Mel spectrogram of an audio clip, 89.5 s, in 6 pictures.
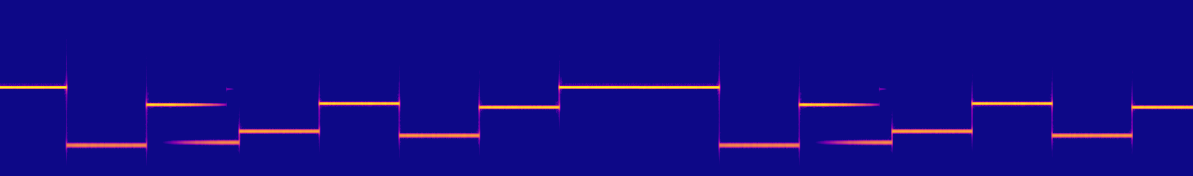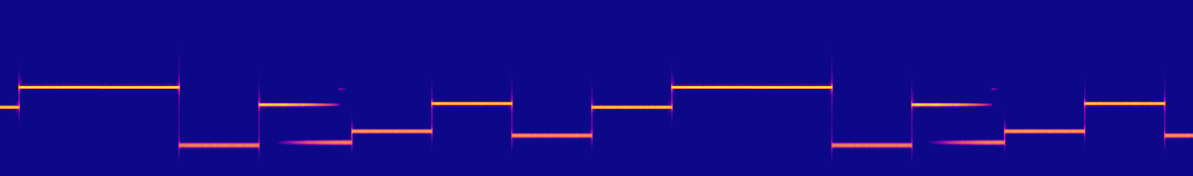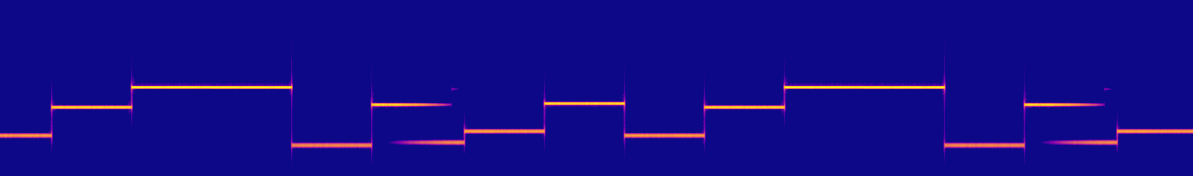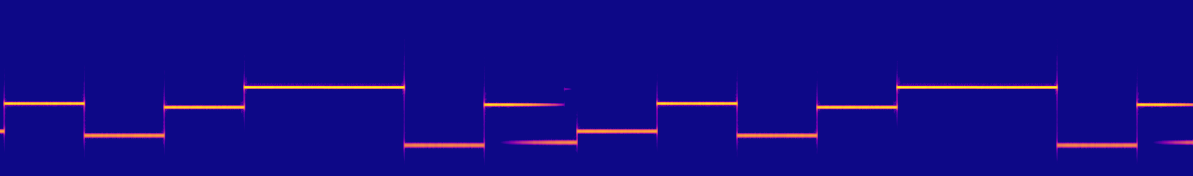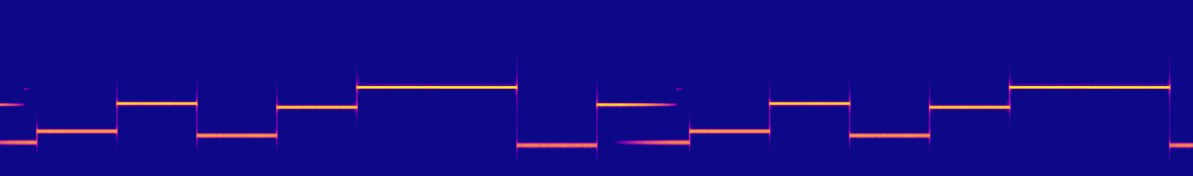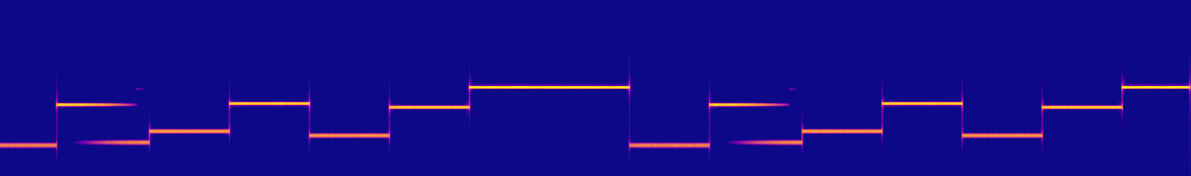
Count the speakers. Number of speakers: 0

